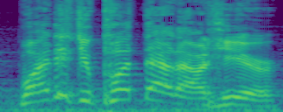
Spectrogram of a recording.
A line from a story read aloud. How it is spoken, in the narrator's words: she shrieked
